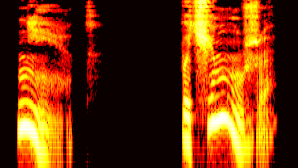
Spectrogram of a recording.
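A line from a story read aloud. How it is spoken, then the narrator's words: Slow speech. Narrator (Russian): медленно произнес Огнев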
